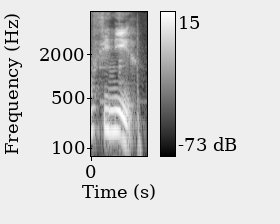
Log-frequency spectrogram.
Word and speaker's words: finir: por exemplo, do verbo finir. Aqui a gente já ouve um pouquinho o som do R no final, né? Finir.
